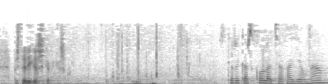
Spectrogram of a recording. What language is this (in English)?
Basque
